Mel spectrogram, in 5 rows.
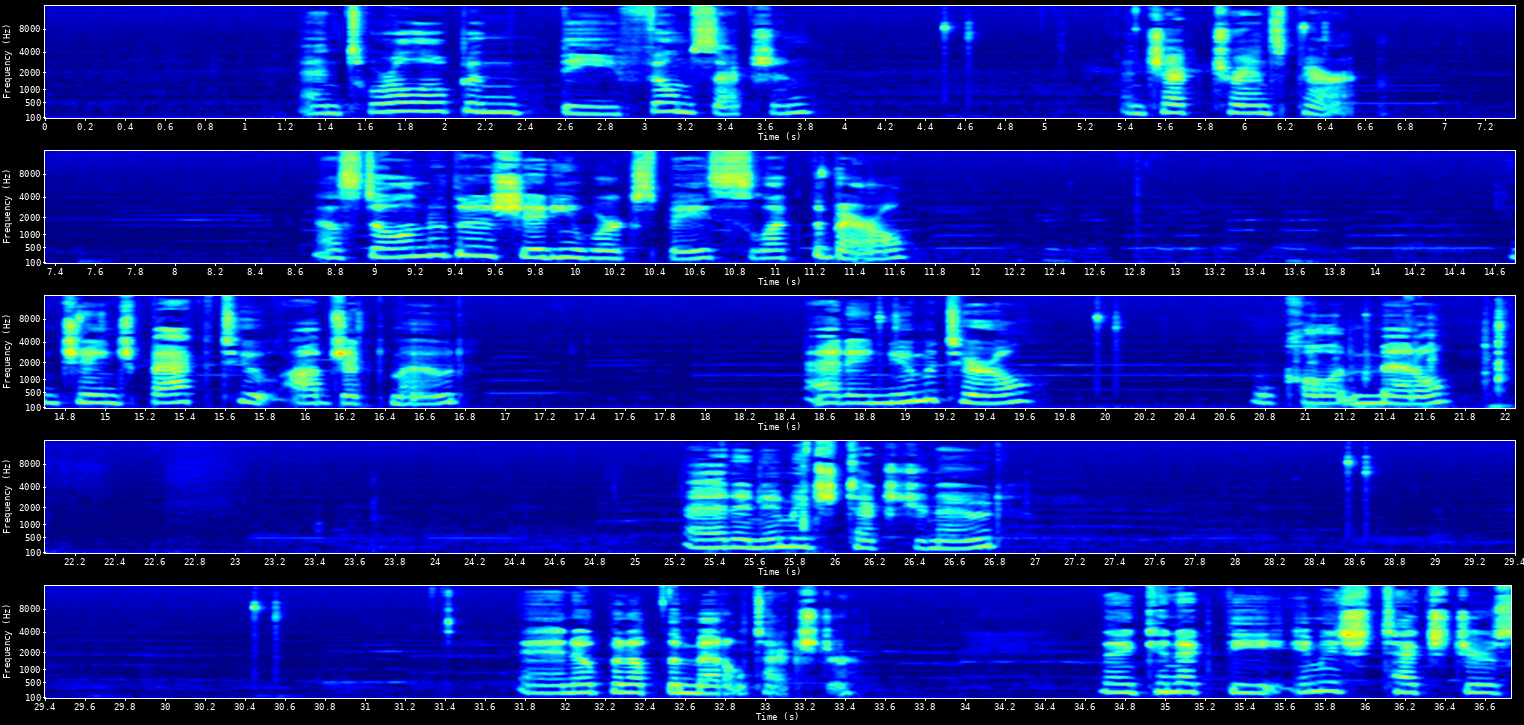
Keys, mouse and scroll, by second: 6.2 click, 8.0-9.2 scroll up 3, 11.2 click, 18.9-33.9 drag.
